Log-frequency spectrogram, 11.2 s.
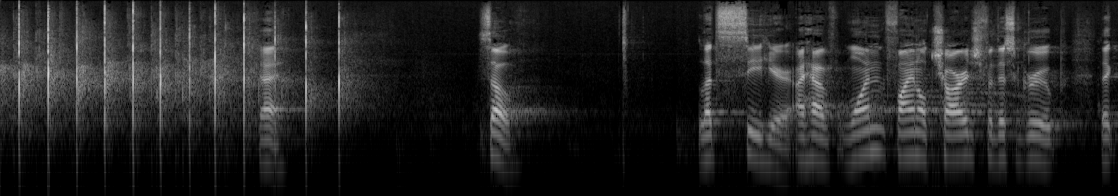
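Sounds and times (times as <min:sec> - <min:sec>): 
audience applause: 0:00.0 - 0:03.7
speech: 0:02.6 - 0:03.0, 0:04.8 - 0:05.3, 0:07.0 - 0:11.1.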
